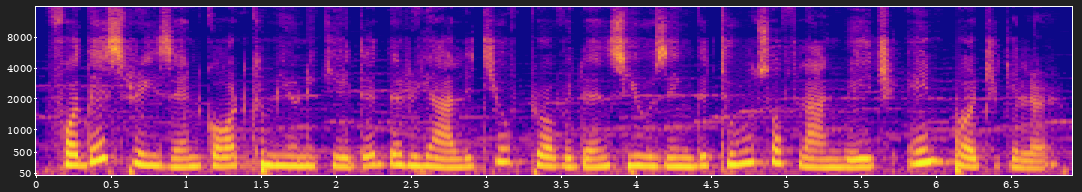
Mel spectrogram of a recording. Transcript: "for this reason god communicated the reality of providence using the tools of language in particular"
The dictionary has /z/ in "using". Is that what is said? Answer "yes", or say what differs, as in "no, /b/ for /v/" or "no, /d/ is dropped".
yes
